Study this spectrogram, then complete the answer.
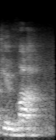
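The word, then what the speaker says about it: קוה: Esa palabra hebrea se pronuncia kevá. Kevá.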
